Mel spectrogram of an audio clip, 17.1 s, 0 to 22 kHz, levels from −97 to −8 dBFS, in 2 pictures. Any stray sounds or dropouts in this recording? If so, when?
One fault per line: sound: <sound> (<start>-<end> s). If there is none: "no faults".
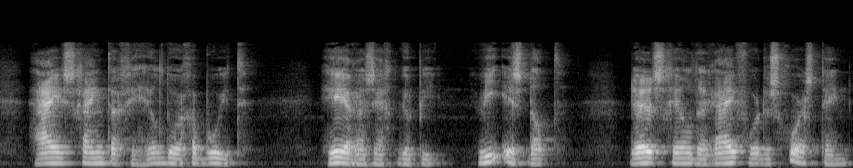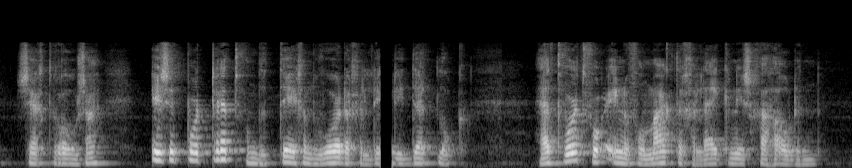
sound: dropout (12.3-12.5 s)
